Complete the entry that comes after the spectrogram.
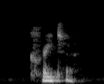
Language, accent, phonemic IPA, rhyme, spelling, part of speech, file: English, Southern England, /ˈkɹeɪ.tə(ɹ)/, -eɪtə(ɹ), crater, noun / verb, LL-Q1860 (eng)-crater.wav
- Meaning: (noun) A hemispherical pit created by the impact of a meteorite or other object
